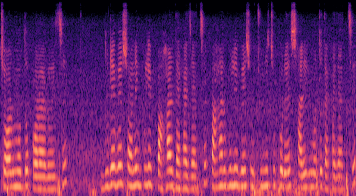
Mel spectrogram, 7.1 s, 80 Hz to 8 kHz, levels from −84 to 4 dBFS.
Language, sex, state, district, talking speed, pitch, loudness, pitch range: Bengali, female, West Bengal, Paschim Medinipur, 170 wpm, 225 Hz, -17 LUFS, 200-240 Hz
